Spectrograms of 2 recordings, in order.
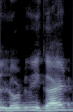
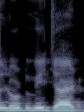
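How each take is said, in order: First: The middle consonant is a hard g sound. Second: The middle consonant is a soft j sound. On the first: The speaker calls it wrong. "इसकी दो किस्म की pronunciation है, लुडविगाइट भी बोला जाता है" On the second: The speaker calls it right. "लुडविजाइट भी बोला जाता है, लेकिन जो असल प्रोनाउंसिएशन है वो है लुडविजाइट"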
